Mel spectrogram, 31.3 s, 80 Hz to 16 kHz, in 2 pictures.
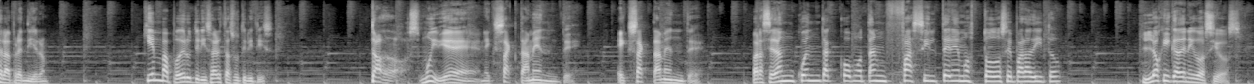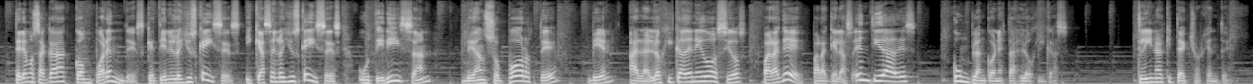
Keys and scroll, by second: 1.4 Escape, 1.8 u, 2.6 k, 3.8 Escape, 9.7 j, 10.2 Escape, 13.7 k, 14.1 j, 14.8 Escape, 15.0 k, 15.3 j, 16.7 j, 18.6 Escape, 18.8 k, 19.4 j, 20.4 Escape, 22.6 k, 24.2 k, 24.6 Escape, 25.4 j, 26.6 Escape, 27.4 j, 30.8 Escape.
